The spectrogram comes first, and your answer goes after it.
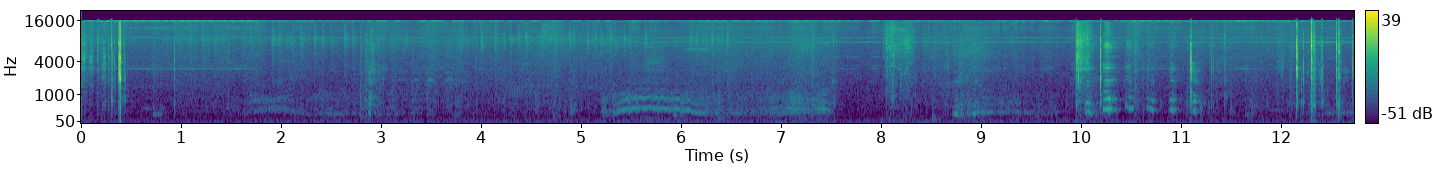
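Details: Food-protective kitten growling over something edible; soft rumbling growls rise and fade, one longer wavering growl mid-way, followed by rustling and clattering handling sounds.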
